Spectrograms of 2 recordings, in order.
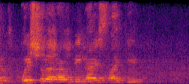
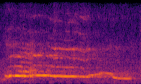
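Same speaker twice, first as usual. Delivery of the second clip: sudden high-pitched mock scream; high shriek. The managers shrieking in mock panic, high scream. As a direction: let out a shrill fake shriek. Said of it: "And we're like".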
